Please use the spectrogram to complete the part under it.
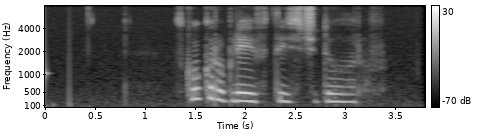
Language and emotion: Russian, neutral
